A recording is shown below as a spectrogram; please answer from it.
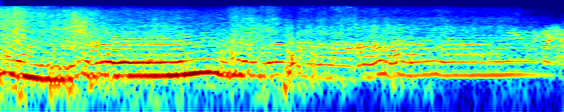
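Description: Escort rally car at speed on the Kilbeg stage of the Galway International Rally, engine screaming loudly up close with a wavering pitch as it shifts and brakes, then fading away.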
